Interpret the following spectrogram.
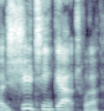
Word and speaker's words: Ncuti Gatwa: at all i'm rubbish on these things uh shooty gatwa he's replacing jodie whittaker first female doctor who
